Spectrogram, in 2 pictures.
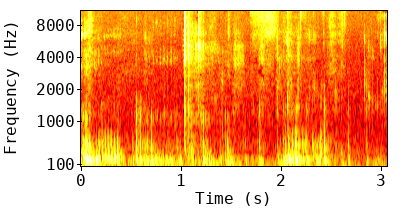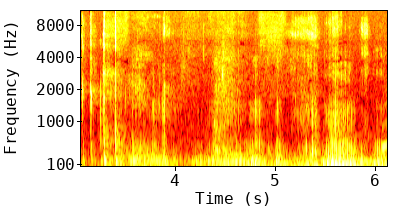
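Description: A domestic cat purring, a faint steady low rumble, with scattered light clicks and rustles over it.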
